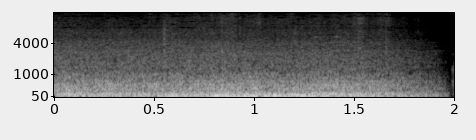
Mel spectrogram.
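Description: Car cabin noise at highway speed on a wet road: a steady low rumble with tyre hiss, fading out near the end.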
